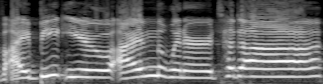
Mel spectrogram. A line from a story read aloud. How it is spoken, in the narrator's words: We were all laughing hysterically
